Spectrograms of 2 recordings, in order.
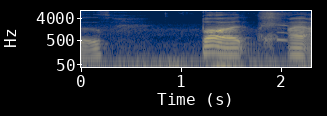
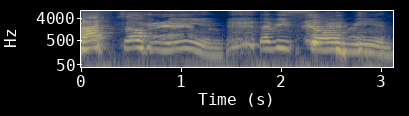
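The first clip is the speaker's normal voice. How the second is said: slow, higher, laughing through the words; giggling it out slowly; 9 semitones higher, 7 dB louder, much slower than usual. Real, not acted. Laughing at friend's suggestion.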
